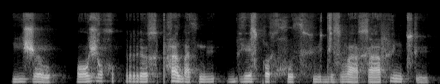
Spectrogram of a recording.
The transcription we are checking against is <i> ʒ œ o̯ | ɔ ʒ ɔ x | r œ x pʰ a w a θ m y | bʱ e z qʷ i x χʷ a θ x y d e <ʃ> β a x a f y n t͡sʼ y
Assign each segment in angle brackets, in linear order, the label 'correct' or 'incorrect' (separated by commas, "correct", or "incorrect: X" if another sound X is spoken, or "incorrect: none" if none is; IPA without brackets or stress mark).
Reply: correct, incorrect: z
